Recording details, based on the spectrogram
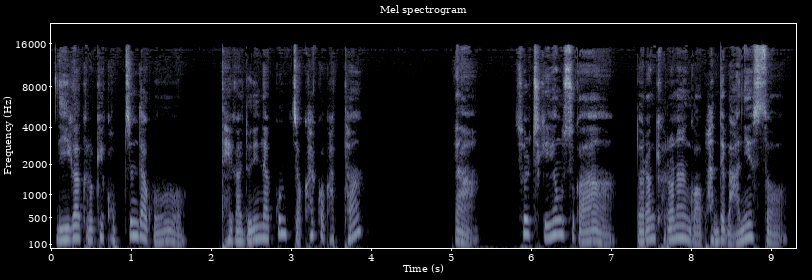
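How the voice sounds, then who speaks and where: A woman voicing an arrogant young husband, speaking lower and with contempt, lecturing his wife. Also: animated, normal speed, darkish tone, husky. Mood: contemptuous.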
